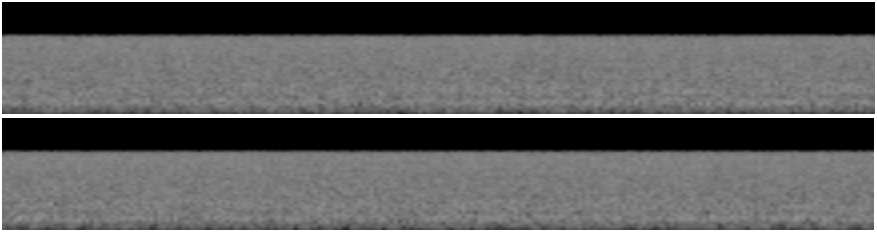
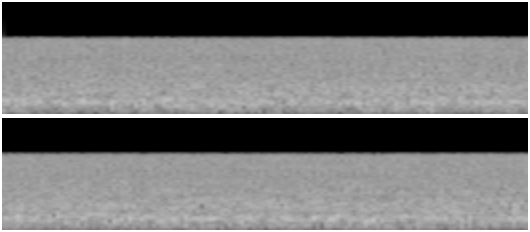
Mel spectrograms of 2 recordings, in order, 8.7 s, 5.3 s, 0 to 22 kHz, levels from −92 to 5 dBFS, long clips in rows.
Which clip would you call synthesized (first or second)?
second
